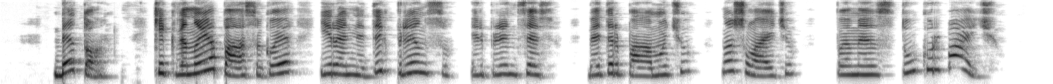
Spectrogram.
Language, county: Lithuanian, Kaunas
